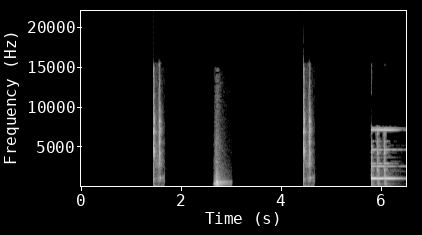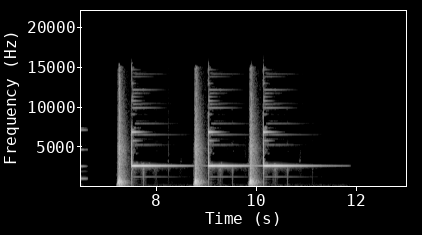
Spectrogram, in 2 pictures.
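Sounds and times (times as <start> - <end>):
bright bell-like ding: 7.5 - 11.9.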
